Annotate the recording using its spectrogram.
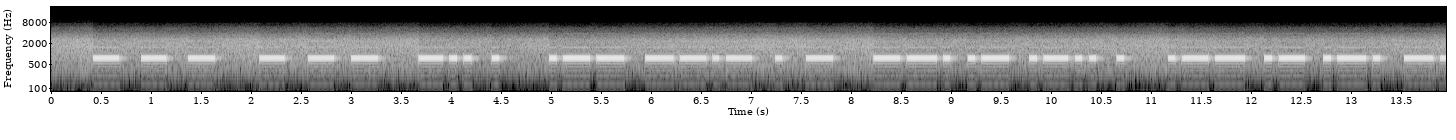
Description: Morse code, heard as a keyed tone, hand-sent with a straight key, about 17 wpm, 760 Hz. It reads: TTT TTT DE WQET GALE …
